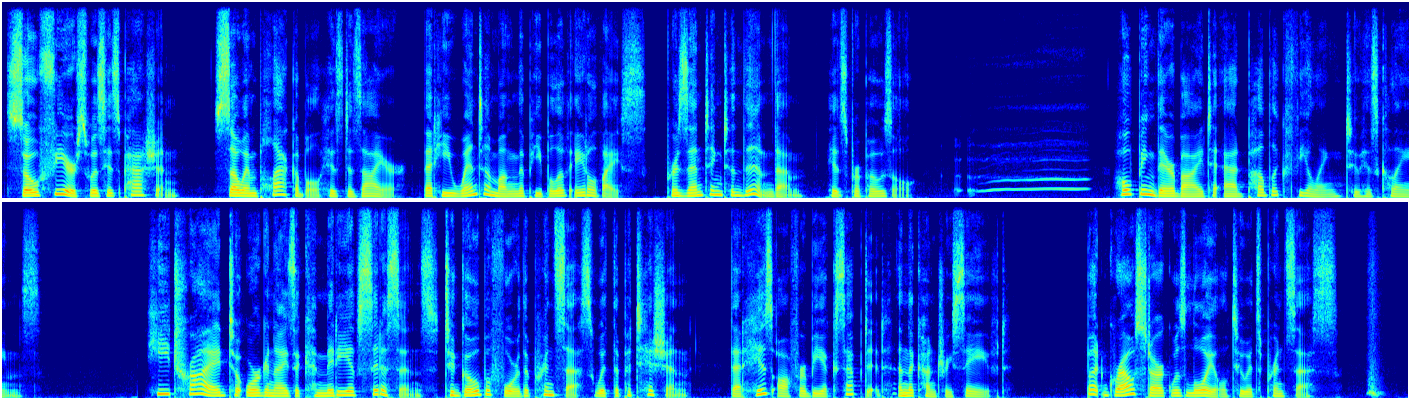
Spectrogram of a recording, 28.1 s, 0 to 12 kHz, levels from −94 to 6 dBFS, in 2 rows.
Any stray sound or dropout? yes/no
yes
